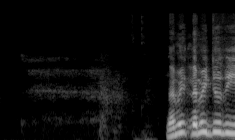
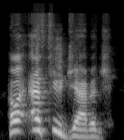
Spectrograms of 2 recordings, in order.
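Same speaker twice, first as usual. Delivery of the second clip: defiant telling-off; 7 dB louder than usual. Real, not acted. Streamer telling off a banned commenter, defiant. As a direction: throw it back at the heckler, loudly.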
